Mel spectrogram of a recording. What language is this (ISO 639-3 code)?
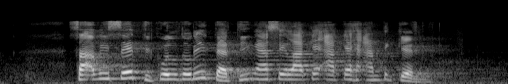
jav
